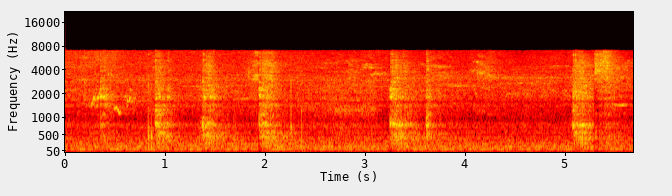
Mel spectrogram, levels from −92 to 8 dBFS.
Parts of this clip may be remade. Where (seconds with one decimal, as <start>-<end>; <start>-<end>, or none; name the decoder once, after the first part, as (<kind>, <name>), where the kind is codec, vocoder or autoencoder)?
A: none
